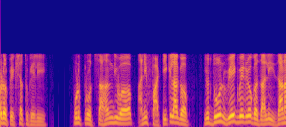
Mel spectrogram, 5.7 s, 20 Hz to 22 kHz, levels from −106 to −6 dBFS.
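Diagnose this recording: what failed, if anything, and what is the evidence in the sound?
Nothing in this recording points to a failure at any stage of the chain. The speech has come over G.711 mu-law telephone coding at 64 kbps, so nothing above 4 kHz is present and only a faint level-following quantisation hiss sits under the signal, as that path produces when it works as intended.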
